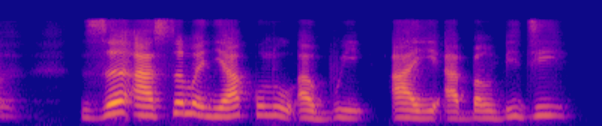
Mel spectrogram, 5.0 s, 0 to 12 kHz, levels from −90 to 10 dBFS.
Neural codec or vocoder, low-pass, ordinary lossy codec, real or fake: codec, 16 kHz, about 1 kbps, DyCAST, with the encoder's durations; 7.2 kHz; MP3, 64 kbps; fake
